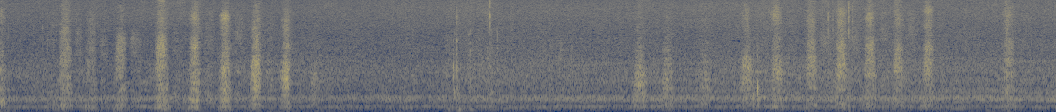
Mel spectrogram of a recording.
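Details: Honey bees of a drone-laying colony during its replacement give a steady, low, even hum, broken by sharp clicks and knocks, likely from handling hive parts, with no voices.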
